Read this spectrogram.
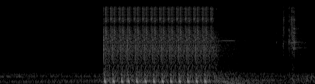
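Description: A gun fires a rapid burst of shots.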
